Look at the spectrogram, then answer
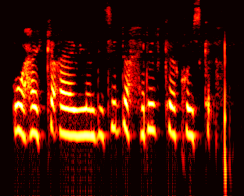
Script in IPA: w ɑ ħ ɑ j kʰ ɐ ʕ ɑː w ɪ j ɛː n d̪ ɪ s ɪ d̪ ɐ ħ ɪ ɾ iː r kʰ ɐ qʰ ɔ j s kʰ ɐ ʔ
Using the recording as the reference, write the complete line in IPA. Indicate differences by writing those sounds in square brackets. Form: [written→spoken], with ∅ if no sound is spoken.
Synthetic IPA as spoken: w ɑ ħ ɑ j kʰ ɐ ʕ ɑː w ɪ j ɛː n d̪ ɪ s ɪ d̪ ɐ ħ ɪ ɾ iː r kʰ ɐ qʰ ɔ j s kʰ ɐ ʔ

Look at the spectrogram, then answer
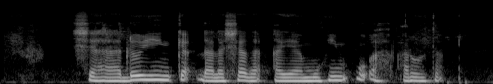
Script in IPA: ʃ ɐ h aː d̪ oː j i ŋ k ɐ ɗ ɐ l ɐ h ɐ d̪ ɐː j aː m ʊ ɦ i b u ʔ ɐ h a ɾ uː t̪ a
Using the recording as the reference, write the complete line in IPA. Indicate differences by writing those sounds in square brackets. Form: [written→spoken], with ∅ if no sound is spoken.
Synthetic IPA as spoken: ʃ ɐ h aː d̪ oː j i ŋ k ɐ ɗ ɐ l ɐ [h→ʃ] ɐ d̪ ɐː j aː m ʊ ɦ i [b→m] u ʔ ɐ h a ɾ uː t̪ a

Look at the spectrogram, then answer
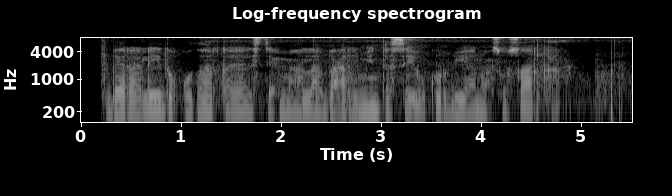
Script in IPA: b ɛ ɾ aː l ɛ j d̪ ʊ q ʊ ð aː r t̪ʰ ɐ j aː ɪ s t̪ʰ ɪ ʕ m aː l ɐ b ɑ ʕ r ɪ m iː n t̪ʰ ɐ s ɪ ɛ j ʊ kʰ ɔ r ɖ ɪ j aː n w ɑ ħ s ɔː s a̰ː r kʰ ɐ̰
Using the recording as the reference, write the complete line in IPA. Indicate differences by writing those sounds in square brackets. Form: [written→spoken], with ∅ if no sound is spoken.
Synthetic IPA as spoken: b ɛ ɾ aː l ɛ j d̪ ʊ q ʊ ð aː r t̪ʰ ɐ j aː ɪ s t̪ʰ ɪ ʕ m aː l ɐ b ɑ ʕ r ɪ m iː n t̪ʰ ɐ s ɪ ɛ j ʊ kʰ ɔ r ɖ ɪ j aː n w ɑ ħ s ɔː s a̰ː r kʰ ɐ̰

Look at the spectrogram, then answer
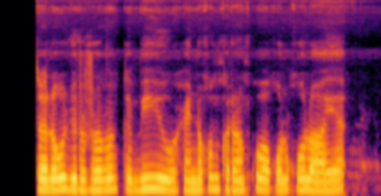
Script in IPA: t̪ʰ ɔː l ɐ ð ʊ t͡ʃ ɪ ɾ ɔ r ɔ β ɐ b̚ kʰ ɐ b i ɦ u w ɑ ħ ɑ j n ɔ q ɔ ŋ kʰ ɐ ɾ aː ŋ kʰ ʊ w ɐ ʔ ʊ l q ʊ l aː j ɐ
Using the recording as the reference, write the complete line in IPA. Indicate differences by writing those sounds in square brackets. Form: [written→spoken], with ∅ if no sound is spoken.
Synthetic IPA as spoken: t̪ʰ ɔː l ɐ [ð→ɣ] ʊ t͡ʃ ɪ ɾ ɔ r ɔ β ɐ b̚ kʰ ɐ b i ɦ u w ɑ ħ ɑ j n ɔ q ɔ ŋ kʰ ɐ ɾ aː ŋ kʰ ʊ w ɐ [ʔ→q] ʊ l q ʊ l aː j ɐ

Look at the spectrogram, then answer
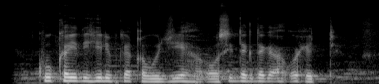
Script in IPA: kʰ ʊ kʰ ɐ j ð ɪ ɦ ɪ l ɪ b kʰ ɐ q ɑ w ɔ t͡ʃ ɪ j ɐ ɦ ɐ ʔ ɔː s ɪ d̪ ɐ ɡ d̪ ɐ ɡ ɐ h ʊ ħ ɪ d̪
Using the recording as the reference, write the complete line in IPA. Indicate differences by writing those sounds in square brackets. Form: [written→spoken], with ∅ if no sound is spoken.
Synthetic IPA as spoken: kʰ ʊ kʰ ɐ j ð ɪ ɦ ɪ l ɪ b kʰ ɐ q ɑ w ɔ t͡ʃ ɪ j ɐ ɦ ɐ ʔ ɔː s ɪ d̪ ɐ ɡ d̪ ɐ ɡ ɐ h ʊ ħ ɪ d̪

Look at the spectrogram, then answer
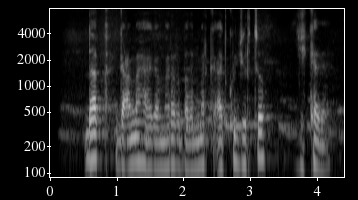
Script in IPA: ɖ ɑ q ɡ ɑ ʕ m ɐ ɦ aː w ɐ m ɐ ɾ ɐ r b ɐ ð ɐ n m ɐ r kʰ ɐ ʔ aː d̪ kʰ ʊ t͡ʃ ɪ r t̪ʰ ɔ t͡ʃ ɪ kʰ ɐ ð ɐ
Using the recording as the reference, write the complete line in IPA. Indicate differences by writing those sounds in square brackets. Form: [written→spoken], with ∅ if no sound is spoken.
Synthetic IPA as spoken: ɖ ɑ q ɡ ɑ ʕ m ɐ ɦ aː [w→ɣ] ɐ m ɐ ɾ ɐ r b ɐ ð ɐ n m ɐ r kʰ ɐ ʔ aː d̪ kʰ ʊ t͡ʃ ɪ r t̪ʰ ɔ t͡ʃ ɪ kʰ ɐ ð ɐ

